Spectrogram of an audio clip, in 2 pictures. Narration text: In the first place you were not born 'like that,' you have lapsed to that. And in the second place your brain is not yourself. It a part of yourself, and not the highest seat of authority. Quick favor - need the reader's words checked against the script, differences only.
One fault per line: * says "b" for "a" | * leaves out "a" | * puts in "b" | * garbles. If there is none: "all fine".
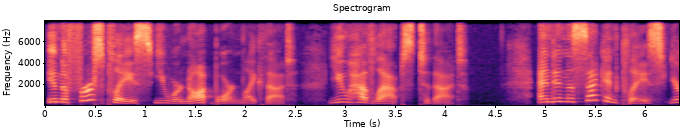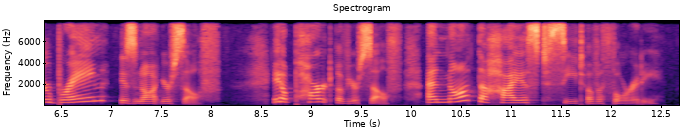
all fine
